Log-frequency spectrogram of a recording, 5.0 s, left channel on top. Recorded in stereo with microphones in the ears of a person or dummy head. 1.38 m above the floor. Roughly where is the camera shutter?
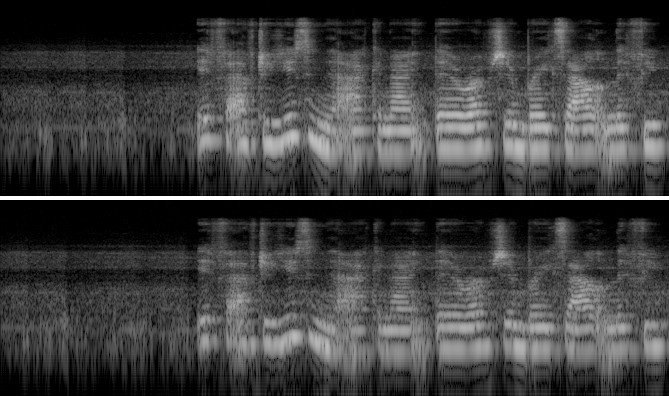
I don't hear a camera shutter.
